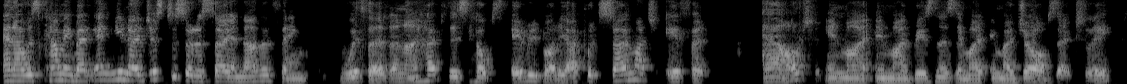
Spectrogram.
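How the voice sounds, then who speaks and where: With a low voice and moderate pace, this interview guest in her seventies recounts her life, her storytelling warm and meandering, full of restarts and laughter. The audio quality is poor.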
